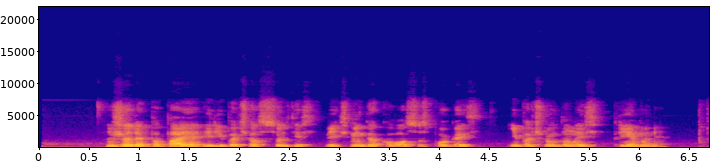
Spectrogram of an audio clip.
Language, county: Lithuanian, Kaunas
